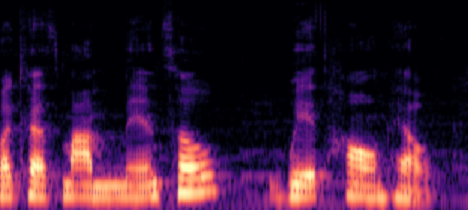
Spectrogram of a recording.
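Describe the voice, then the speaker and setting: This woman talks at a very deep, low pitch while music plays behind her. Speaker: interview guest, staffing agency founder.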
